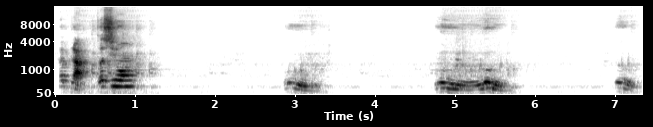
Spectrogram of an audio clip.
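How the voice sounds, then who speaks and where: Playful high-voiced man commenting a game. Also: big pitch swings, very slow, long pauses, echoey room, far from the mic, poor audio. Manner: playful, teasing with exclamations and taunts. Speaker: gamer. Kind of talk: casual let's-play commentary.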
